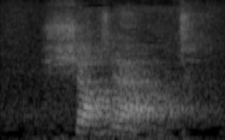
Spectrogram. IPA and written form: ˈʃʌt ˈaʊt (shut out)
